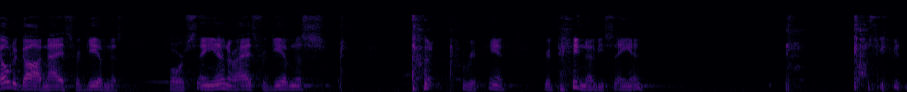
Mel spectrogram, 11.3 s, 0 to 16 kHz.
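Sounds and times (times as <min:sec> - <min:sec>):
speech: 0:00.0 - 0:04.4, 0:05.2 - 0:08.2
preacher coughing during a sermon: 0:05.1 - 0:06.0, 0:09.8 - 0:11.3.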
